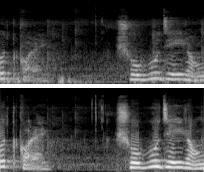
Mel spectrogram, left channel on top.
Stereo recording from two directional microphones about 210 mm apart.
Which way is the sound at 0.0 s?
40° right (ahead or behind).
